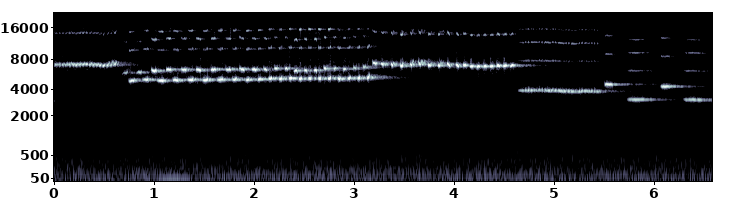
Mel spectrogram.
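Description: A canary sings a bright, high run of rapid rolling trills, shifting every second or two to new pitches and tempos, then slower piping notes.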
